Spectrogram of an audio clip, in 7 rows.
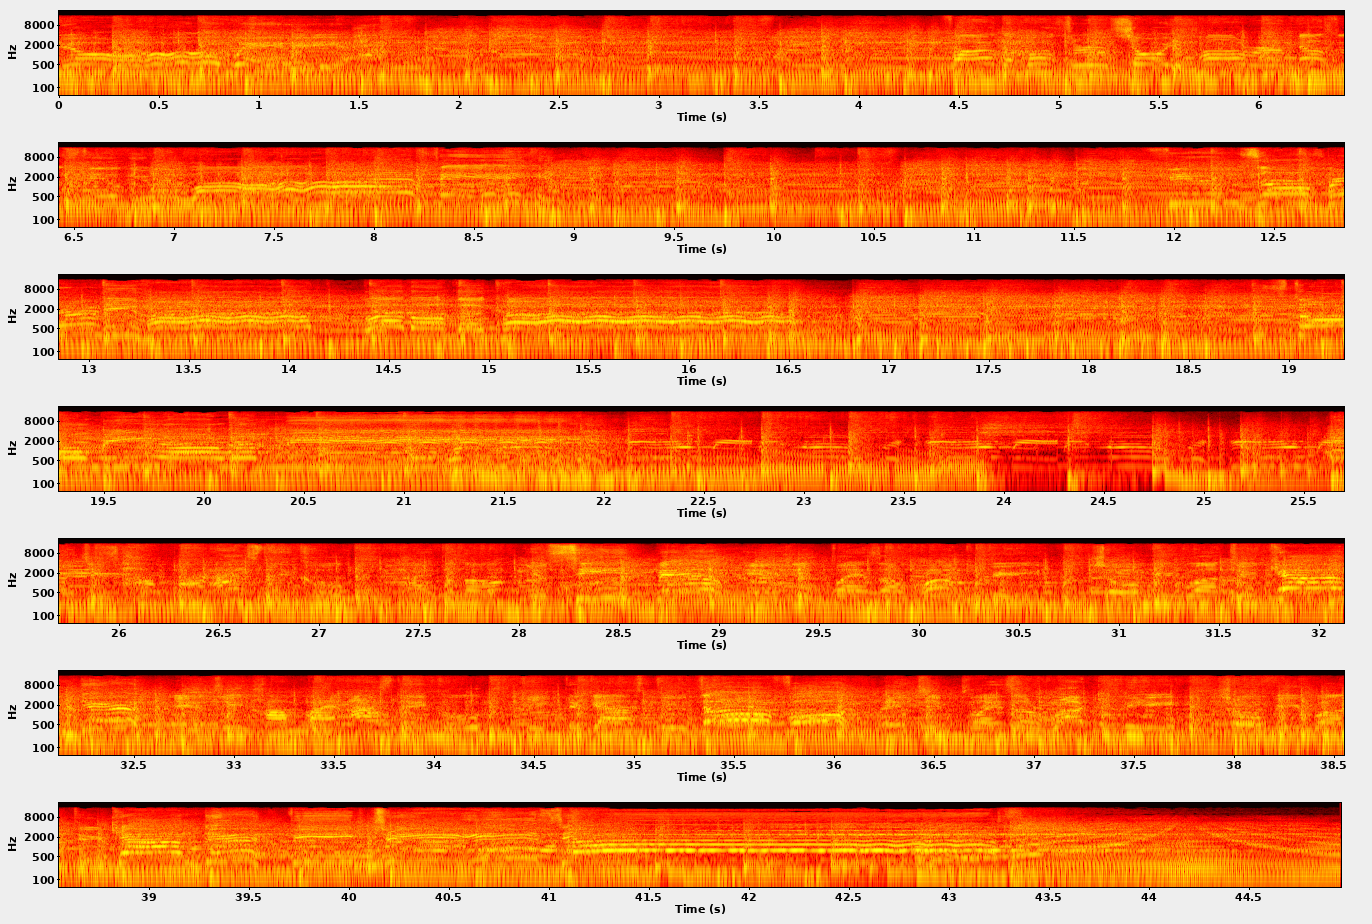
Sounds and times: Jazz: 0.0s - 44.9s
Soundtrack music: 0.0s - 44.9s.

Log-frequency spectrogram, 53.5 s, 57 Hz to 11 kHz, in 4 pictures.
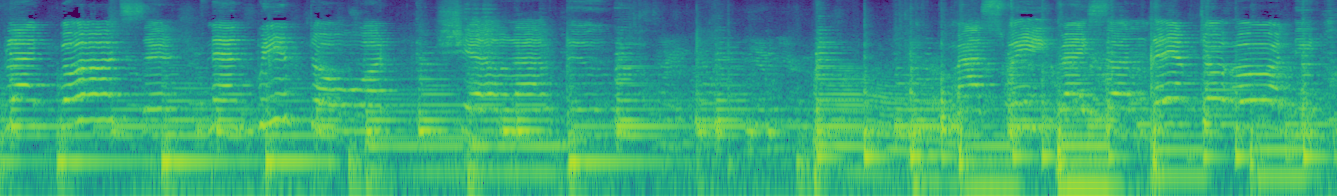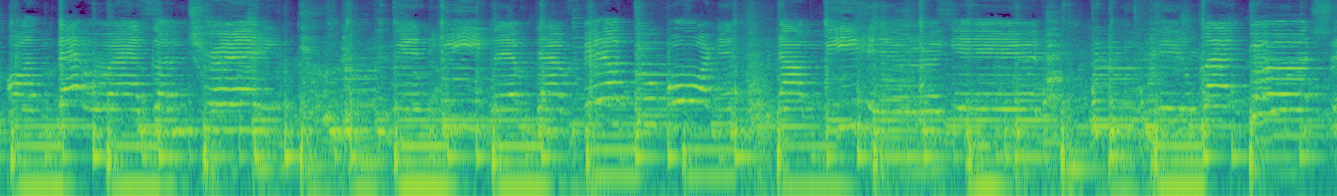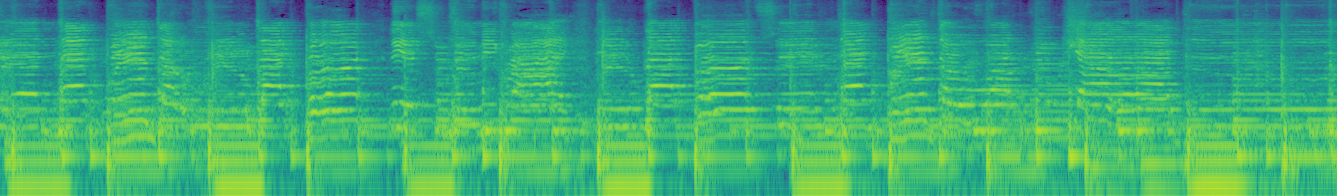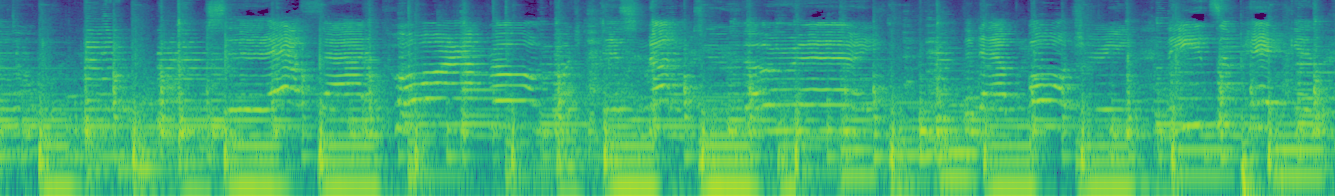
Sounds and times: Music: 0.0s - 53.4s.

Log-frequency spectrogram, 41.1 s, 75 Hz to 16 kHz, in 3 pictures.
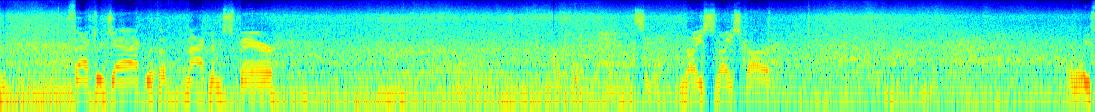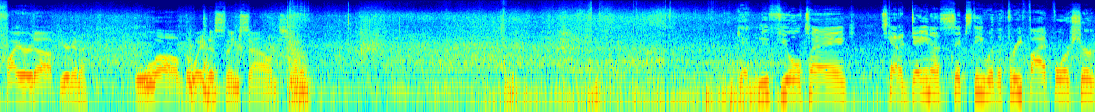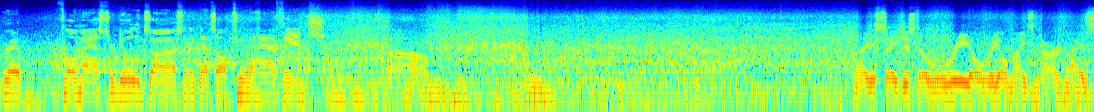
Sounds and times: Outside, urban or manmade: 0.0s - 41.0s
Vehicle: 0.0s - 41.0s
Speech: 0.8s - 3.5s, 7.5s - 9.7s, 13.3s - 14.8s, 15.4s - 17.4s, 22.9s - 31.5s, 32.2s - 32.8s, 38.0s - 41.0s.

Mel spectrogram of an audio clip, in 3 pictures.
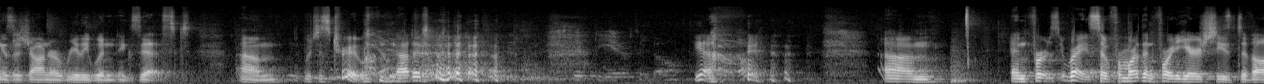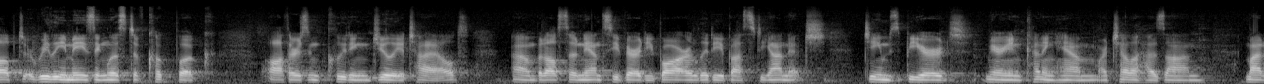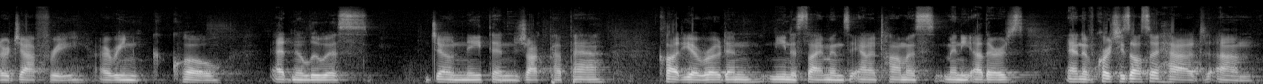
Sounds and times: Speech: 0.0s - 4.6s, 8.8s - 9.5s, 10.1s - 37.9s.

